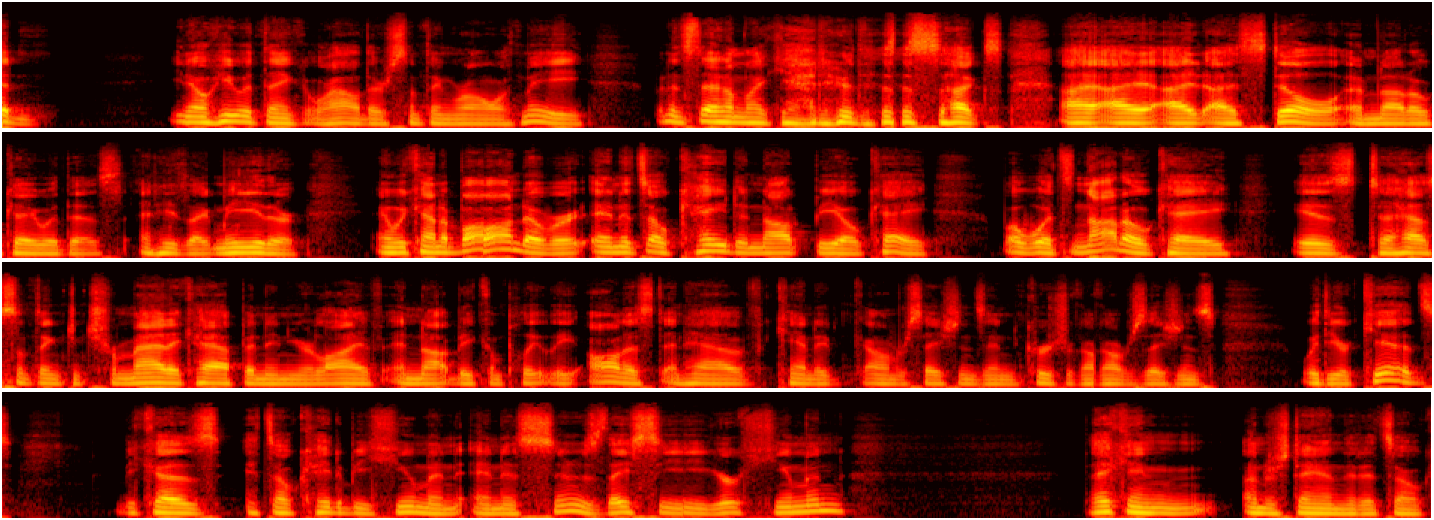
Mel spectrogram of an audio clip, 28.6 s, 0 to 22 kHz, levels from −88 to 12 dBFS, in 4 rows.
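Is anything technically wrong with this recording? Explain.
Yes. This speech has overlapping chunks at 4.45–4.56 s (just before "sucks I"), 14.65–14.76 s (between "is to have something" and "happen in your life") and 19.75–19.86 s (after "candid conversations and crucial"). Each chunk, about 5 s long, starts before the previous one ends, so 100 ms of audio plays twice at the join. This is heard as a short stutter. Unlike a dropout, nothing is missing; the sound is duplicated.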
